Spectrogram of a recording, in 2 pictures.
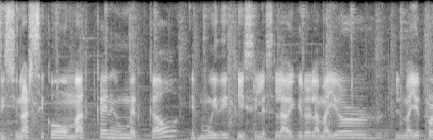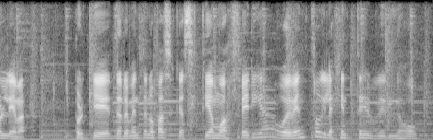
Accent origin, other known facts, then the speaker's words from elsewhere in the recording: Santiago, Santiago Metropolitan Region, Chile; now in San Felipe, Chile; Exactamente, yo soy santiaguino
